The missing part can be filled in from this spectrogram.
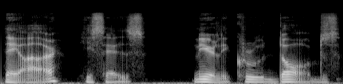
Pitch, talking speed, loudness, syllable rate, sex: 110 Hz, 120 wpm, -19 LUFS, 3.9 syllables/s, male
